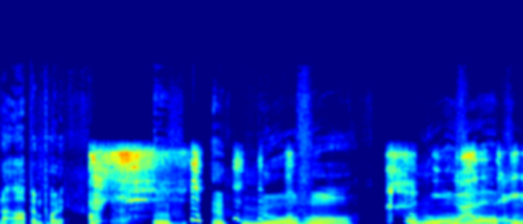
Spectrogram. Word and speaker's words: Louisville: It's kind of like when people say Louisville or Louisville, and it's Louisville.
